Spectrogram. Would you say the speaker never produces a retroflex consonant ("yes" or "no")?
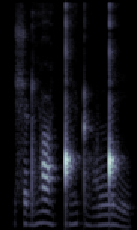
no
